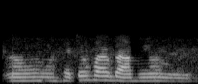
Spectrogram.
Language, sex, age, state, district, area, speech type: Assamese, female, 60+, Assam, Golaghat, urban, conversation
